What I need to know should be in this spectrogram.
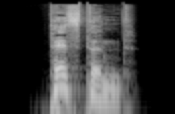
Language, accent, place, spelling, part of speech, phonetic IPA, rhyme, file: German, Germany, Berlin, testend, verb, [ˈtɛstn̩t], -ɛstn̩t, De-testend.ogg
- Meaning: present participle of testen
